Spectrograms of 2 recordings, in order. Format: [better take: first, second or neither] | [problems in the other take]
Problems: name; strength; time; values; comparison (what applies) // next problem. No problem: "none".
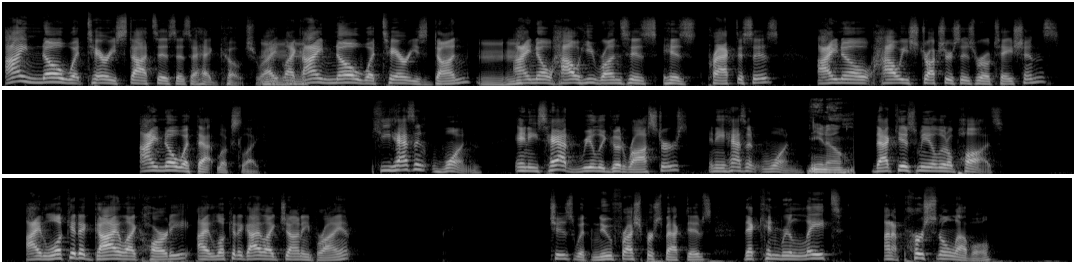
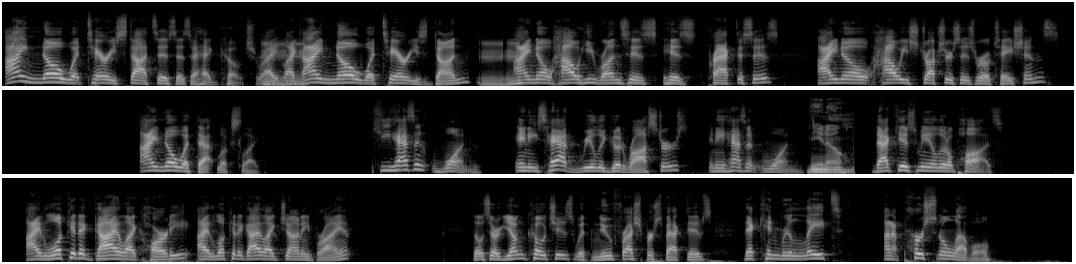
second | audio cutting out; at 26 s for 1 s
